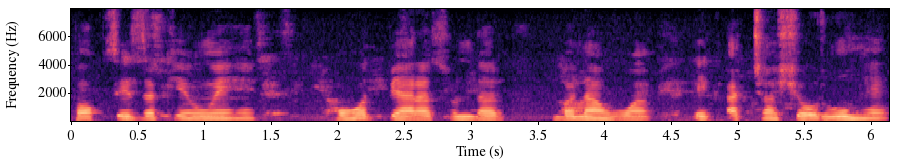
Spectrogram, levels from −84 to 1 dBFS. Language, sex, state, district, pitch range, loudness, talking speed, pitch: Hindi, female, Madhya Pradesh, Bhopal, 185-205 Hz, -16 LUFS, 125 wpm, 190 Hz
